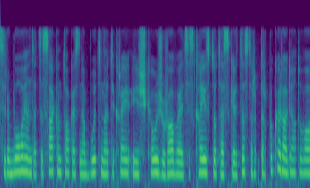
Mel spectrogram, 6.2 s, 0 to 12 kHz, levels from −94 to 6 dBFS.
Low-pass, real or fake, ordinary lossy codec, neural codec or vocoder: 7.2 kHz; fake; AAC, 64 kbps; codec, 16 kHz, 0.8 kbps, ZipCodec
